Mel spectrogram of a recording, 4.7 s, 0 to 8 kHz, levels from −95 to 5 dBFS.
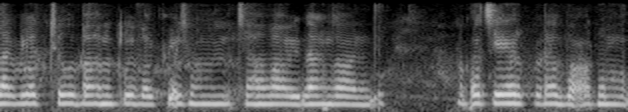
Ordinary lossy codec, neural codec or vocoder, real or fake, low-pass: none; codec, 24 kHz, 1.5 kbps, HILCodec; fake; 7.2 kHz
